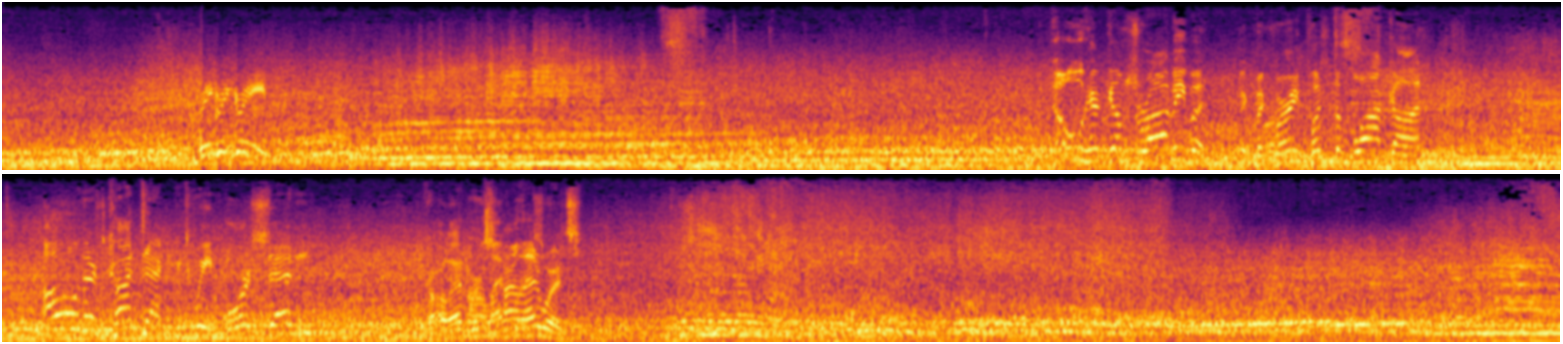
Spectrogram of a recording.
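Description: Many race car engines roar loudly, rising and falling in pitch as the cars speed past.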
